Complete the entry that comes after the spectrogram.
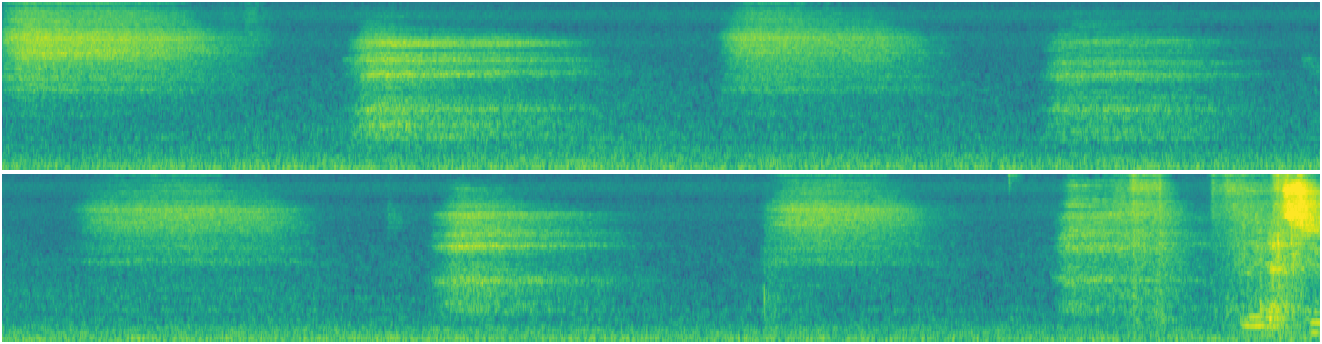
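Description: Deep, slow breaths in a guided breathing exercise repeat about every two and a half seconds, roughly eight long airy inhales and exhales, soft and close over a low steady background hum.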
